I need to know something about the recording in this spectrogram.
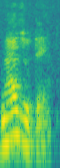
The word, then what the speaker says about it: Nasreddin: And they still tell the stories of Nasreddin Hoja or Nasreddin Hoja. Wherever you are, you'll have a different pronunciation. But that's my pronunciation for it anyway, it's Nasreddin.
